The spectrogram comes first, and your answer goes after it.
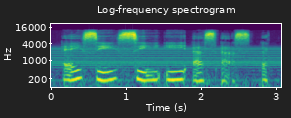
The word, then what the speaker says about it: access: ability to get into a c c e s s access and the emphasis is on the first syllable access number 17 is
